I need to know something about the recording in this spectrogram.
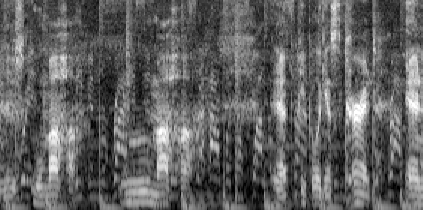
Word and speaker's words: Omaha: Omaha is named after the Omaha tribe correct pronunciation is Omaha Omaha people against the current and um you know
